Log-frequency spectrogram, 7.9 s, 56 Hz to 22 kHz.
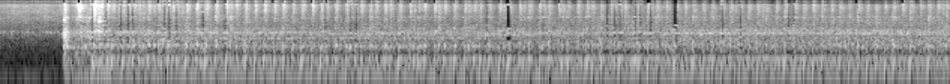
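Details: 1994 Suzuki 115 oil-injected two-stroke outboard, water on, with more Sea Foam added to a full tank: it catches after a second and settles into a steady, even burble with no misses or knocks; running healthy.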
